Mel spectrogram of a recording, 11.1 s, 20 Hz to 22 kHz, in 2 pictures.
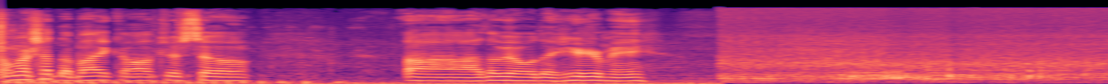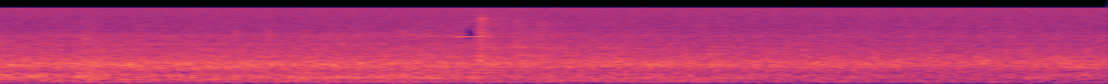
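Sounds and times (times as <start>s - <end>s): vehicle engine running: 3.4s - 11.0s
road traffic noise: 3.6s - 11.0s
high chirp: 4.9s - 9.5s.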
